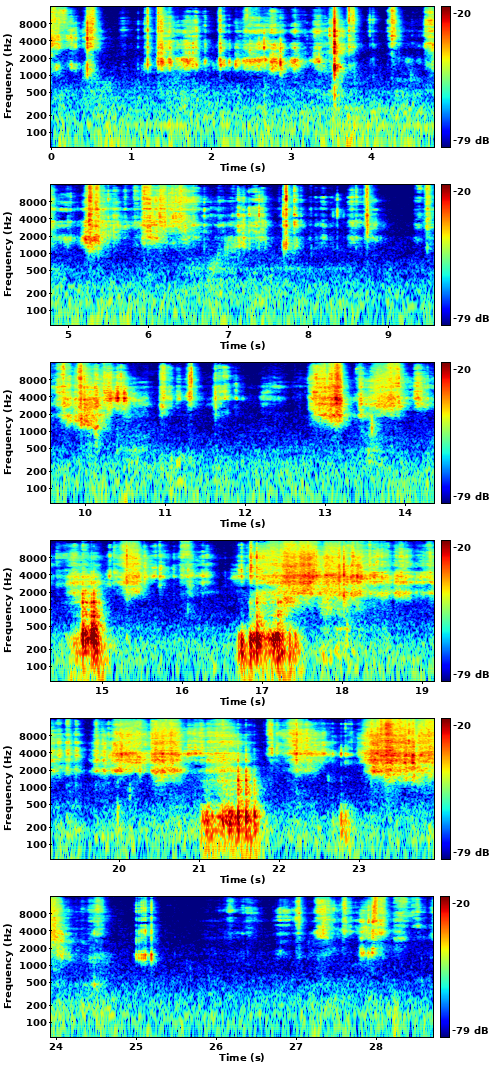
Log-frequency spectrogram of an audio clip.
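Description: Origami paper rustling and crinkling in short, irregular bursts as it is folded and creased by hand.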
